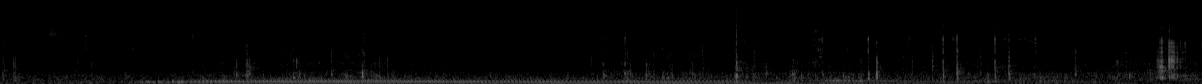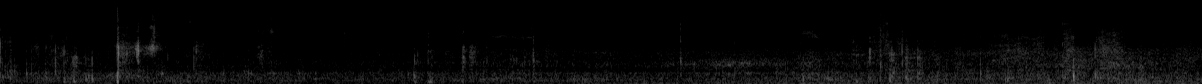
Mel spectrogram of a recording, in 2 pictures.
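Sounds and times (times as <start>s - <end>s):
low steady hum: 0.1s - 24.0s
packaging clicks taps and rustles: 5.9s - 15.0s.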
